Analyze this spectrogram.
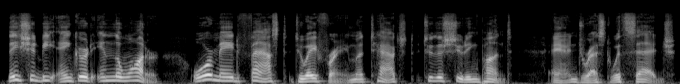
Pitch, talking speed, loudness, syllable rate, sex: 135 Hz, 195 wpm, -20 LUFS, 5.3 syllables/s, male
